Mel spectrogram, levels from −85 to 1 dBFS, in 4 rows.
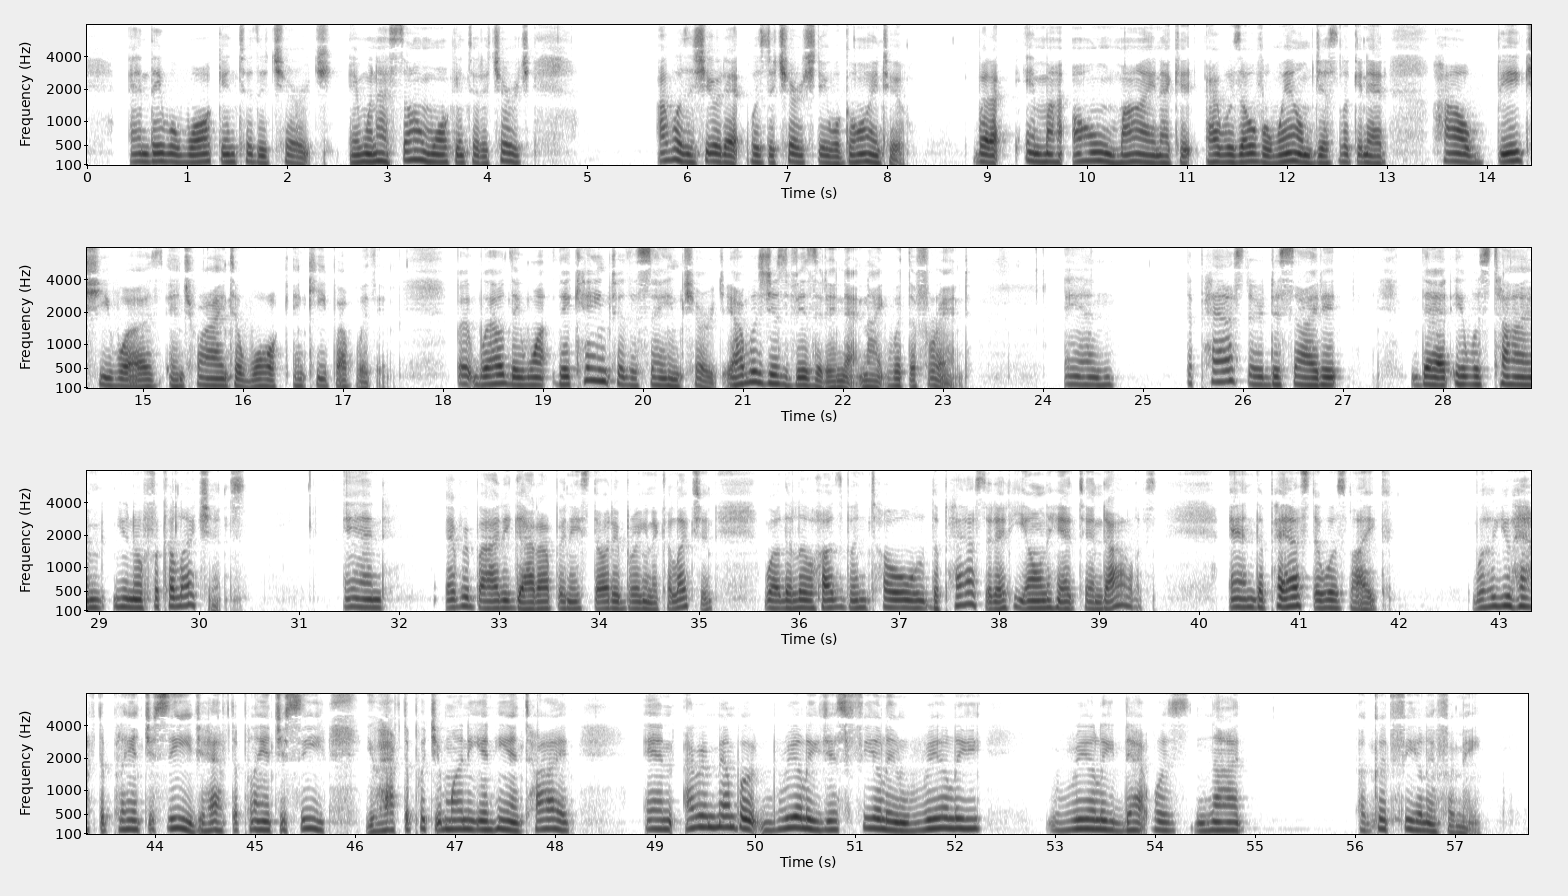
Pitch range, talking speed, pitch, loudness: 150-180 Hz, 155 wpm, 160 Hz, -26 LUFS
